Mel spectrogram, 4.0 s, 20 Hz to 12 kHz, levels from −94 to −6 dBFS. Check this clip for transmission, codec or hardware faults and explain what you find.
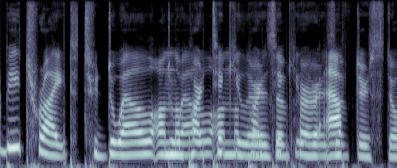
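Two kinds of fault turn up in this speech clip.

At 0.64 s and 2.87 s, a block of digital silence: zeroed samples of about 2 ms and 4 ms. Because they are hard-edged drops to zero rather than smeared distortion, each lands as a sharp tick.

From 1.67 s to 3.49 s, a doubled audio track: a second copy trails roughly 0.7 s behind at about 5 dB lower. It is likely a second, slower capture path. Unlike room echo, it is dry and full-band, and it starts and stops abruptly.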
